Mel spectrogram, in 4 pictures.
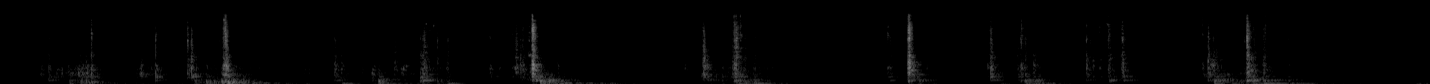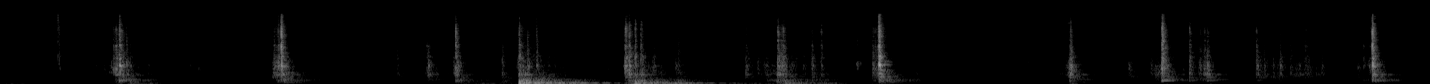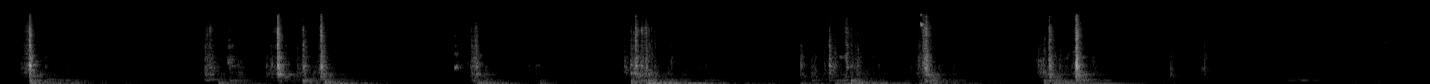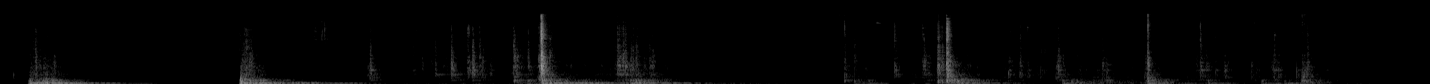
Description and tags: key in antique lock unlock with handle in wood shutter door turn twists squeaks clicks latch slide unlock mechanism various on offmic
lock, antique, key, handle, unlock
